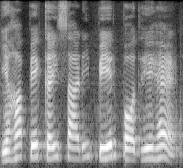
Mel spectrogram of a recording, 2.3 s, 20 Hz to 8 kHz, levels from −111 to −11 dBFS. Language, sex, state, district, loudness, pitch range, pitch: Hindi, male, Arunachal Pradesh, Lower Dibang Valley, -15 LUFS, 190-215 Hz, 205 Hz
